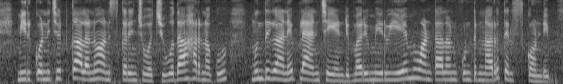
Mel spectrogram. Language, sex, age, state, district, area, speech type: Telugu, female, 30-45, Andhra Pradesh, East Godavari, rural, spontaneous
